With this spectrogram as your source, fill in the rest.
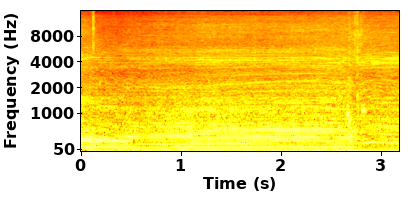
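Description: A motorcycle engine revs loud and close during a wheelie in a stunt lot. Its pitch climbs steadily, then drops sharply near the end as the throttle comes off.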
